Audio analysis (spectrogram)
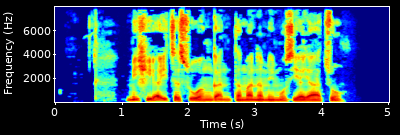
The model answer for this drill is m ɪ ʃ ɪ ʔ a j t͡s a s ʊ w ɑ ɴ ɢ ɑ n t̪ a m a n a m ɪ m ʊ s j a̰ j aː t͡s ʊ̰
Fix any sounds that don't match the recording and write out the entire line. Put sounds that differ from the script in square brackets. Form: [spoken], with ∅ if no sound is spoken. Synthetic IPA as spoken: m ɪ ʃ ɪ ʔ a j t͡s a s ʊ w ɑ ɴ ɢ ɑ n t̪ a m a n a m ɪ m ʊ s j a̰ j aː t͡s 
